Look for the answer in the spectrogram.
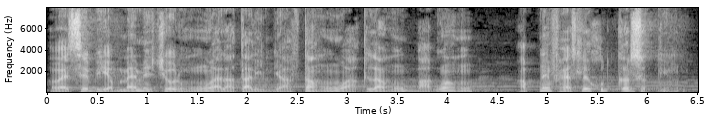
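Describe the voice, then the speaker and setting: A man's voice: very deep voice, moderate pace, darkish tone, pitched below the performer's own voice. A man voicing an emotional, educated young woman in love, in a dramatic moral story. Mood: defiant, self-justifying. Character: educated young woman, lovestruck, torn by guilt. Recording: long reverb, music bed behind.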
